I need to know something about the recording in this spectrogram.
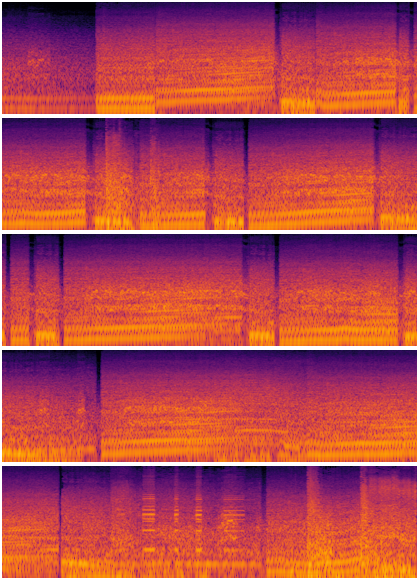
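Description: A car engine revs hard and shifts through gears again and again.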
